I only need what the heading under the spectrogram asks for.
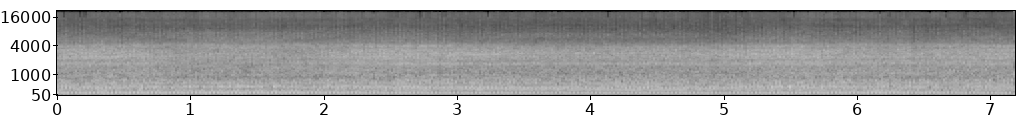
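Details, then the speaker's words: Snowblower single-cylinder engine after replacing the carburetor with new part 640084B: steady, smooth, unbroken running with no surging or hunting; running healthy. "Well, that's very satisfying. New carburetor, $12, postage paid, an hour of time,"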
